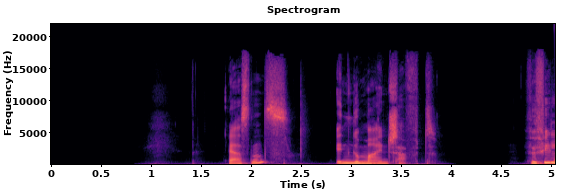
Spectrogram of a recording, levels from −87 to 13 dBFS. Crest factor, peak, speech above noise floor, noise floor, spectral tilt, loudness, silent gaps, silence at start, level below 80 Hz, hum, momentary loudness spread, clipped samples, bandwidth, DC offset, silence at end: 20 dB; -2 dBFS; 34 dB; -53 dBFS; -4 dB/octave; -19 LUFS; 4.06-4.57 s; 1.8 s; -48 dBFS; none; 18 LU; under 0.1%; 18 kHz; under 0.1%; 0 s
